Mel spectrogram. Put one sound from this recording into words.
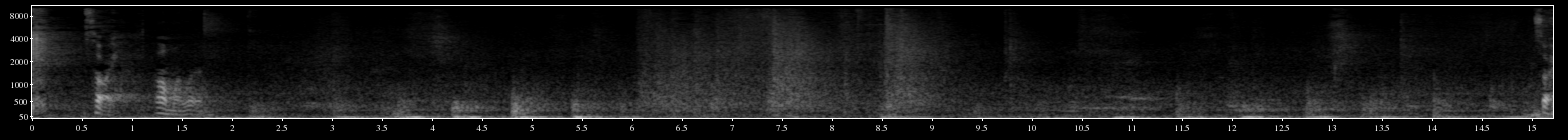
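A man speaks calmly to an audience in a large echoing hall.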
